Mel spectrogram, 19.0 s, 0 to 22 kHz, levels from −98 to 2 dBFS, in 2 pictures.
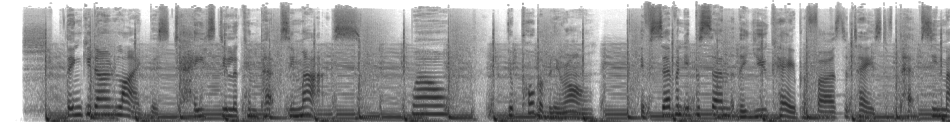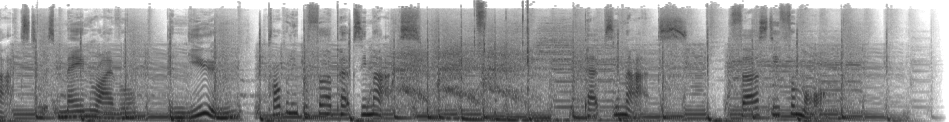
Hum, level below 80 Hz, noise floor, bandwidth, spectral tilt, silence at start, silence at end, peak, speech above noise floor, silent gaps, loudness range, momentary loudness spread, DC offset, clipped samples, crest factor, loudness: none; -30 dBFS; -38 dBFS; over 20 kHz; -4.5 dB/octave; 0.25 s; 0.4 s; -2 dBFS; 22 dB; none; 1 LU; 6 LU; under 0.1%; under 0.1%; 14 dB; -17 LUFS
